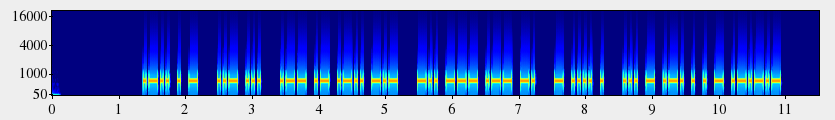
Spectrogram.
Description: Morse code, heard as a keyed tone, about 27 wpm, 700 Hz. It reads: LET US WALK DOWN THE STREET.
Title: Sentences from Top 1000 Words - Review Part 3 - 28wpm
